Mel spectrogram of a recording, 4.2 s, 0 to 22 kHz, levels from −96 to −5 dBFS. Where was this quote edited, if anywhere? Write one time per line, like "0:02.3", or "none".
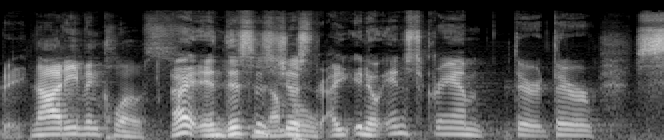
0:02.0
0:03.1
